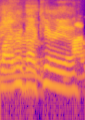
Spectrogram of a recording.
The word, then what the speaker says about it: Lyra Valkyria: this name because I've literally never heard it pronounced. Is it Lyra Valkyria? Did I get that right? Lyra Valkyria.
